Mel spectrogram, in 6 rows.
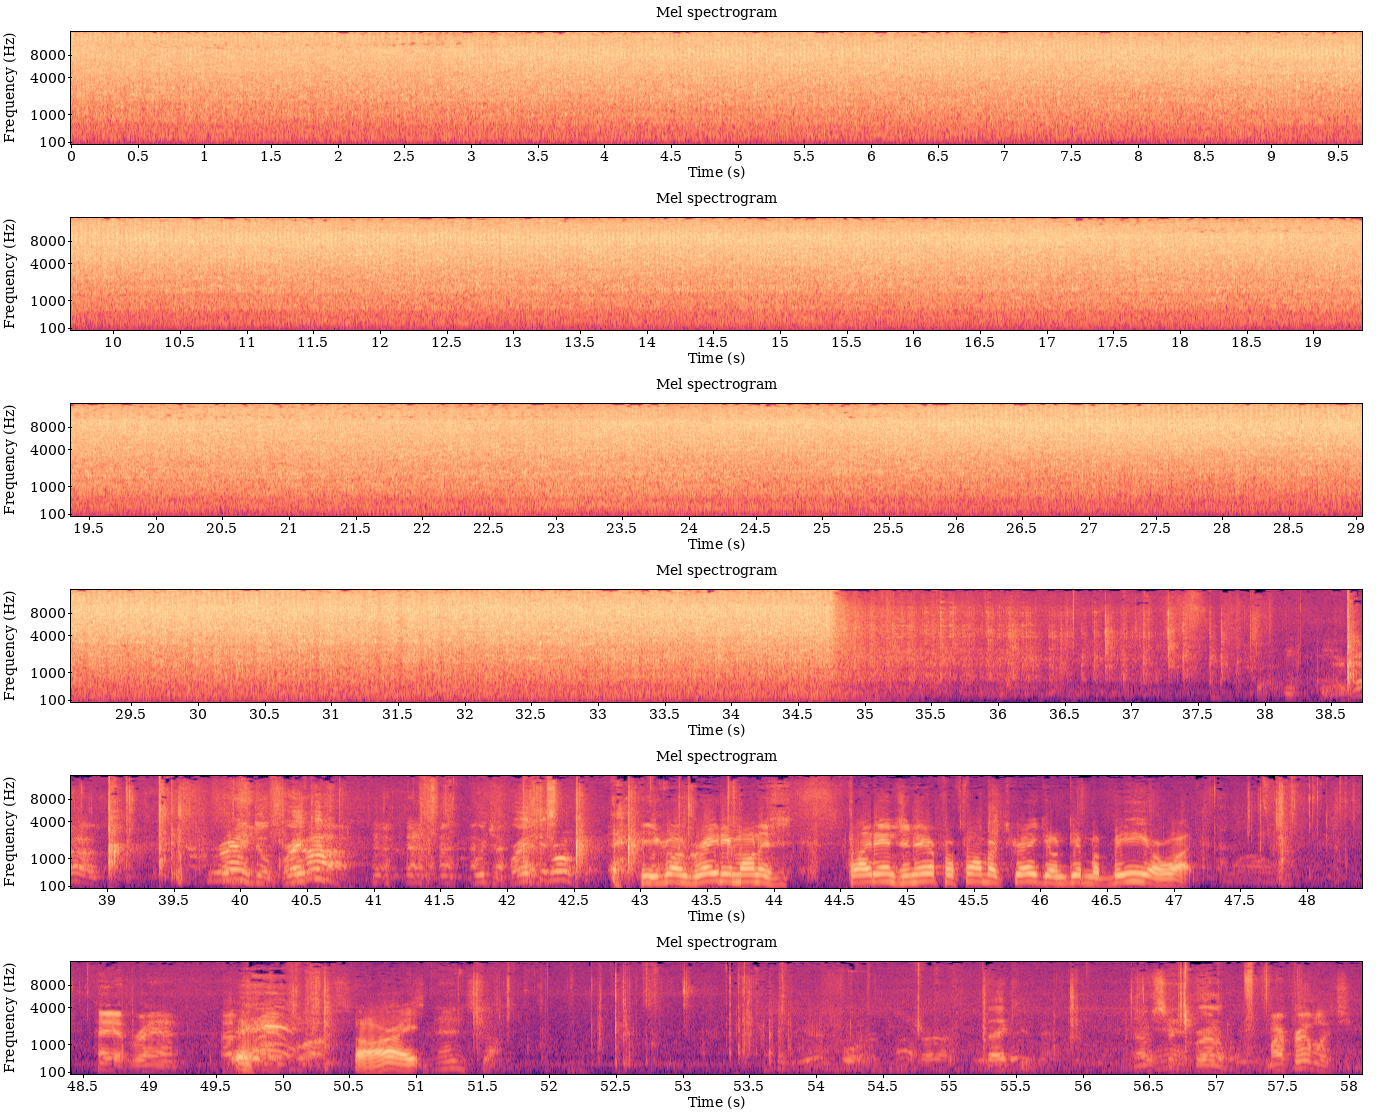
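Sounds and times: aeroplane engine running loudly: 0:00.0 - 0:35.6.

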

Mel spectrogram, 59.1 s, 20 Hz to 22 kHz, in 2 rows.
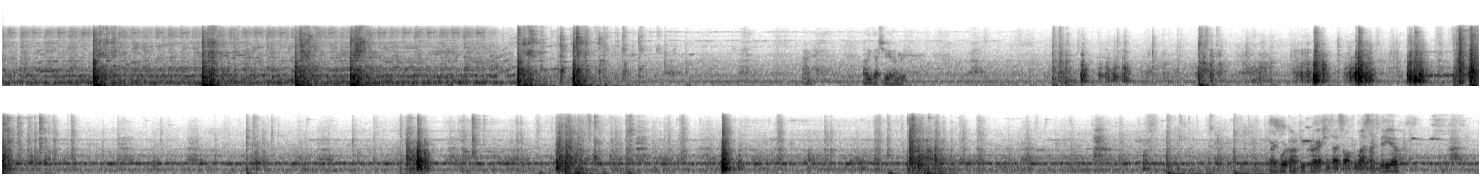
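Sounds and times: steady hum: 0:00.0 - 0:59.0
punches on swinging bag: 0:01.8 - 0:02.5, 0:04.0 - 0:04.7, 0:05.8 - 0:07.6
kick into heavy bag: 0:01.8 - 0:02.6, 0:04.0 - 0:04.7, 0:05.8 - 0:07.6, 0:10.3 - 0:12.3, 0:23.9 - 0:24.3.

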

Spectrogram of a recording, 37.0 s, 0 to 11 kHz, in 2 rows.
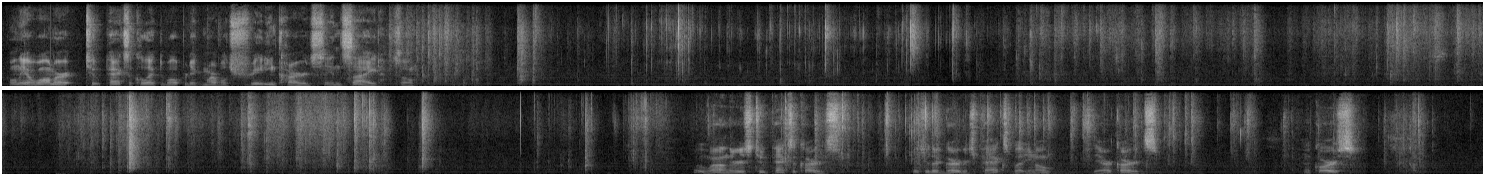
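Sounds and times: faint hum: 0:00.0 - 0:37.0
plastic packaging crinkling: 0:04.8 - 0:24.0, 0:25.0 - 0:34.7.

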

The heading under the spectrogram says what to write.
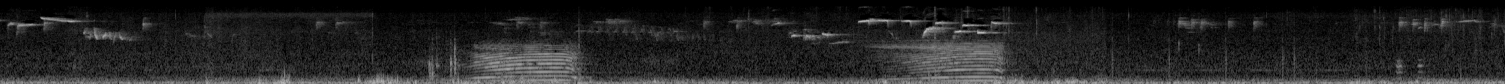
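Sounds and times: small birds chirping: 0:00.0 - 0:10.2, 0:11.5 - 0:13.0, 0:13.7 - 0:15.0
cow mooing: 0:04.6 - 0:05.9, 0:08.9 - 0:10.2.

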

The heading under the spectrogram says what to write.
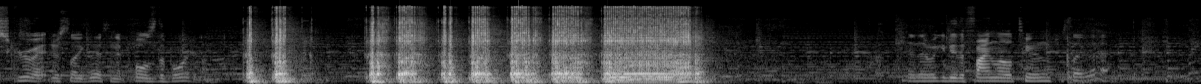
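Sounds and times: cordless drill driving screw: 0:02.4 - 0:07.3.

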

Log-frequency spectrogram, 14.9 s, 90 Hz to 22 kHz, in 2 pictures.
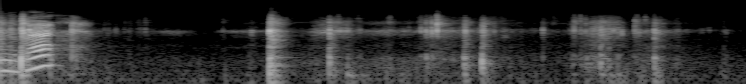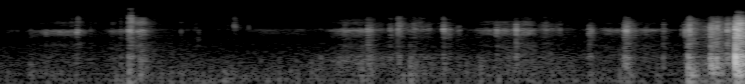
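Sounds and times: cardboard sleeve scraping and rustling: 0:10.9 - 0:14.9.

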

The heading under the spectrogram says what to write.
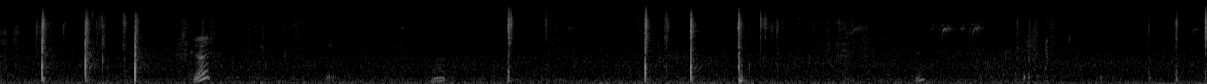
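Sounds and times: branch cracking: 0:00.0 - 0:01.5, 0:05.0 - 0:05.6, 0:06.4 - 0:08.3.

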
